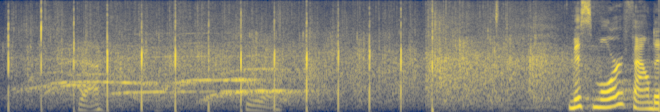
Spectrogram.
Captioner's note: audience cheering and applauding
